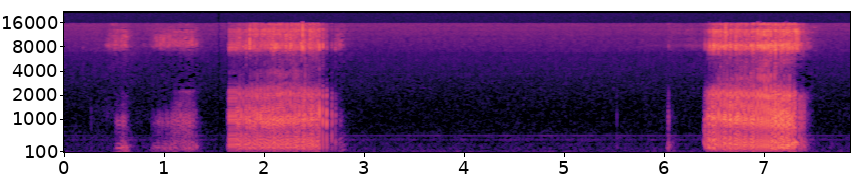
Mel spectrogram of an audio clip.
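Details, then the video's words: Maltese dog with apnea snoring, then startling: short snorting breaths followed by a loud rough rasping snore, a pause, and another strong snore, indoors. "아빠보다 더 크게 코고는 말티즈 /무호흡증/ 코골다 놀라서 깸"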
